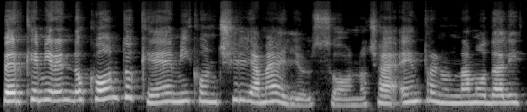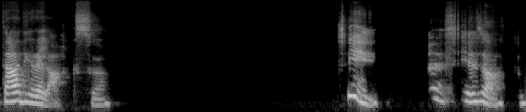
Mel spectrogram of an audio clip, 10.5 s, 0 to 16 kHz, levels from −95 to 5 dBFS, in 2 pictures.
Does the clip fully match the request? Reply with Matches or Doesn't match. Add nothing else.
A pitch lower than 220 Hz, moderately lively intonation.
Doesn't match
